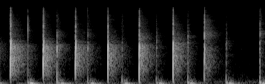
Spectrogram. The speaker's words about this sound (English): Let us be the first to offer this round of applause for anybody who's gotten laid. A round of applause is both of us clapping, dude. 1, 2, 3.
